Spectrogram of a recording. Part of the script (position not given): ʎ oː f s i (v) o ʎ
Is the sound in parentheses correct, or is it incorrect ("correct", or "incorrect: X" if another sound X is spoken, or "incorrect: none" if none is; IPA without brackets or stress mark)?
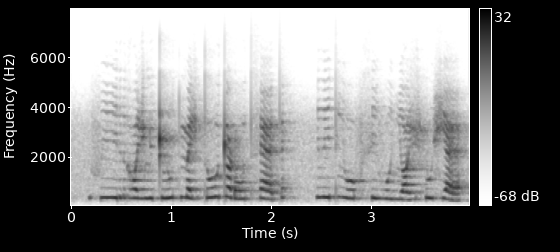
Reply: correct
